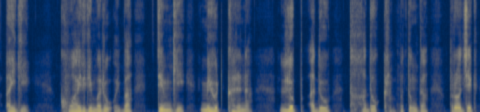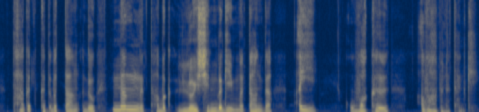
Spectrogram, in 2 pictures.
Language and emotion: Manipuri, fearful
